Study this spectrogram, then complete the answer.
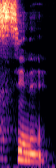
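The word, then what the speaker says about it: سينما: let's go Tan row I wrote here I will see nay but we will pronounce it as CNA so tan Roo has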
